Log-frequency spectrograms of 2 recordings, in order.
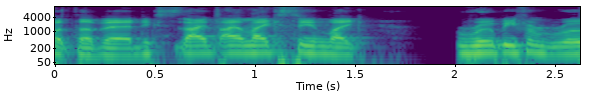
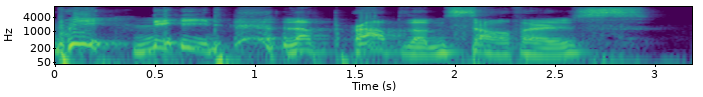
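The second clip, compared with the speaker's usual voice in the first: slow, stretched-out, swooping-pitch dramatic movie-style delivery; 4 semitones higher than usual. Imitating that scene from Monsters, Inc: Monsters, Inc scene line. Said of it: "but it's like".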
